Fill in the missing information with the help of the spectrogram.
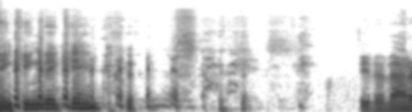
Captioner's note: everyone laughs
